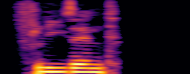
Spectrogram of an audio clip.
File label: "fliesend", German; adjectives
